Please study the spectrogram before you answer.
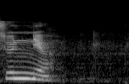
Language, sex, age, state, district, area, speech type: Nepali, female, 45-60, West Bengal, Darjeeling, rural, read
